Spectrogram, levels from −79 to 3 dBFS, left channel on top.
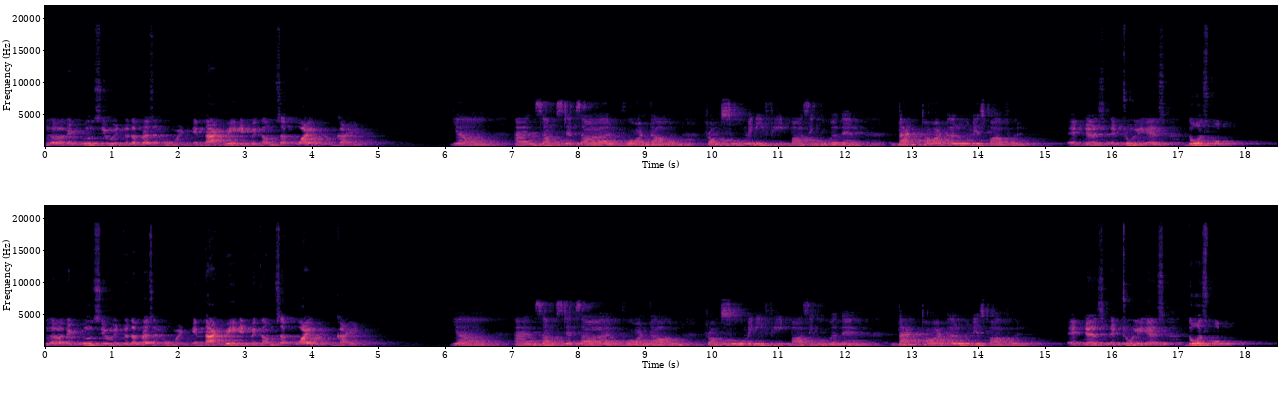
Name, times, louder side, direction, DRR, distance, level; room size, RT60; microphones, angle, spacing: voice 1, 0.0-4.7 15.3-17.6, right 1 dB, 35° right, 1 dB, 3.1 m, -32 dB
voice 2, 6.1-6.7 7.0-14.7, right 1 dB, 10° right, -3 dB, 4.4 m, -33 dB
22.5 x 15.0 x 8.3 m, 1.5 s
head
